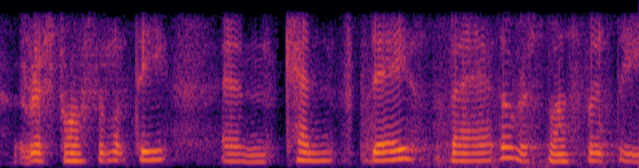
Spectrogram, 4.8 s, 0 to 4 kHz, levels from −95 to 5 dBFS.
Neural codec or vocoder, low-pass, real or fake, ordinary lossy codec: codec, 16 kHz in and 24 kHz out, 0.4 kbps, LongCat-Audio-Codec, fine tuned four codebook decoder; 3.6 kHz; fake; AAC, 32 kbps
